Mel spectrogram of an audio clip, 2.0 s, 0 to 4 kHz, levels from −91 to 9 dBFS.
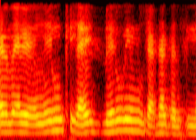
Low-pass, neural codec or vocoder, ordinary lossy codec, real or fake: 3.6 kHz; codec, 16 kHz in and 24 kHz out, 0.6 kbps, FireRedTTS-2 codec; none; fake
